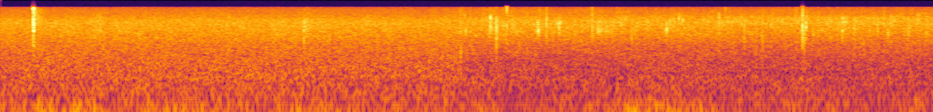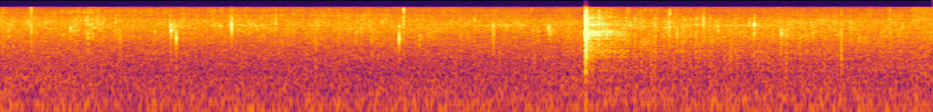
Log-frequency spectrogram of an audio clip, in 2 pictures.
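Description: Chicken hearts sizzling on a hot flat stone: a steady frying hiss with small scattered crackles and one sharp pop about three-quarters of the way through. A low rumble sits under it for the first two seconds.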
